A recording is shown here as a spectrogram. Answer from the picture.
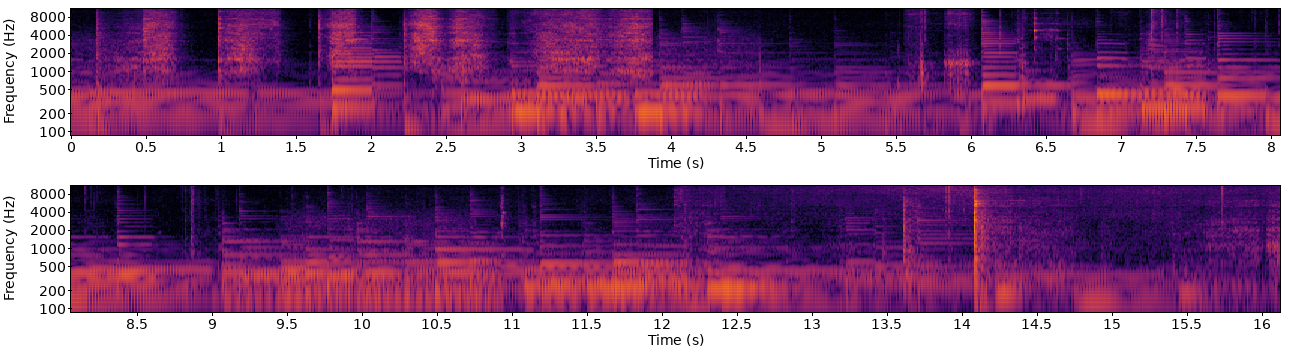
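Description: A spatula rubbing and scraping across a nonstick frying pan, spreading melting butter, in a series of strokes over the first few seconds. Acoustic guitar background music plays throughout.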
